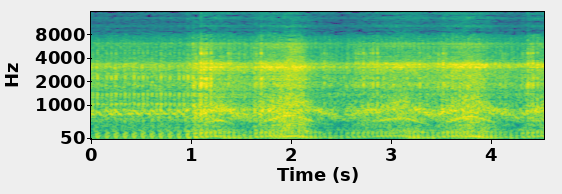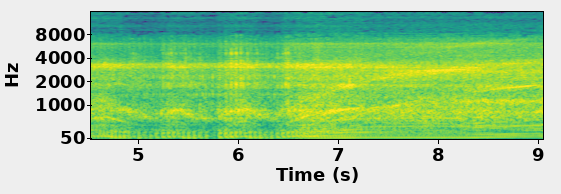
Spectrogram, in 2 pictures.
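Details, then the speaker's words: Honda Beat scooter revved after its CVT was reinstalled and the oil and gear oil were changed; several quick throttle blips about once a second, then a steady rev, smooth and even with no slipping or rattle, so the drive is fine. "dan kita coba digaskan dulu ya untuk melihat"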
